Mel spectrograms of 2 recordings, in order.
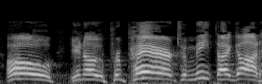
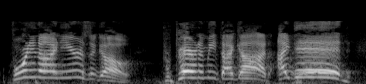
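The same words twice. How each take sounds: First: Slow, loud, ominous fire-and-brimstone warning; mock doom preacher. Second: Triumphant shout. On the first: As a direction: ham up the scary old-time preacher. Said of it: "people mean". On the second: Real, not acted. Retelling his own conversion.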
